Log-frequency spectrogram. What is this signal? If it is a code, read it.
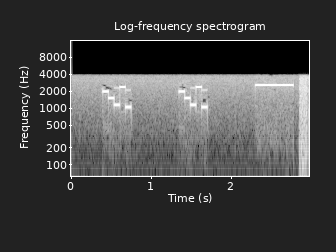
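Five-tone selective call (ZVEI), heard as quick runs of five tones, tones of about 70 ms. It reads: 85201 85201
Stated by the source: ZVEI five-tone selective call received on an SDR.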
